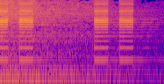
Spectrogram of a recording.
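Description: Electronic dance remix fading out at the end of a track as the bass and beat die away. Two pairs of short, same-pitched horn-like synth notes sound, one pair at the start and one about a second in.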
